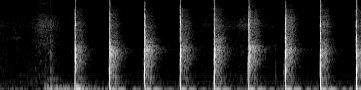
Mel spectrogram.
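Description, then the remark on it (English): A single pair of hands claps about nine times in a steady, even rhythm, each clap sharp and fairly loud, with no voices heard. “Am I not allowed to applaud BlackRock?”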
